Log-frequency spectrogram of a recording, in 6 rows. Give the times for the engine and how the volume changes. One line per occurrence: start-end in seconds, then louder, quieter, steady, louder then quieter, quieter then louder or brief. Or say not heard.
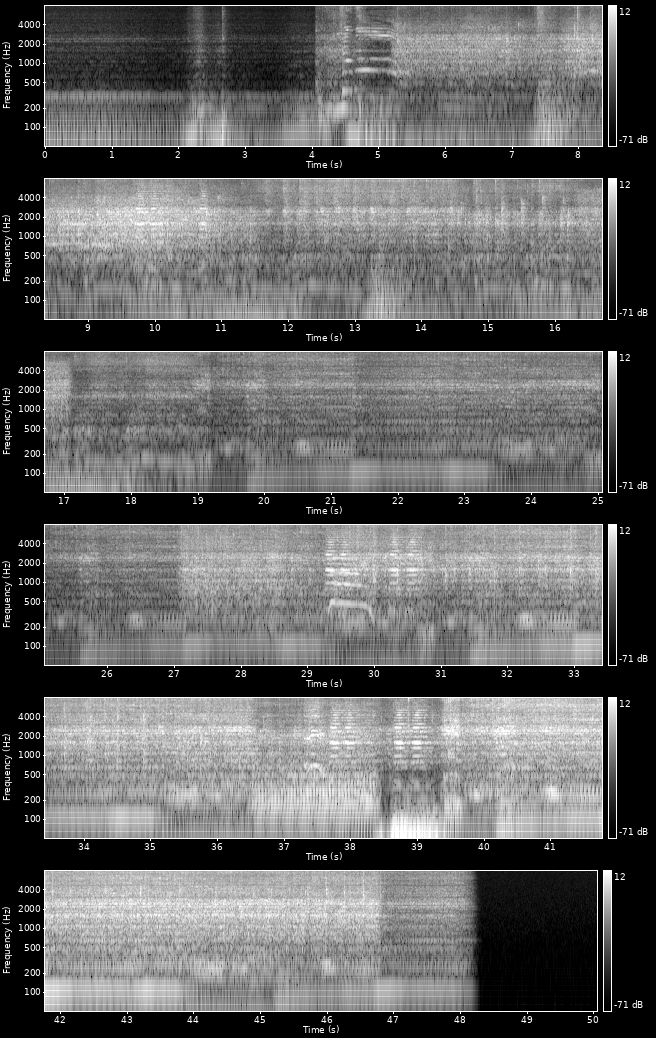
0.0-48.2 louder.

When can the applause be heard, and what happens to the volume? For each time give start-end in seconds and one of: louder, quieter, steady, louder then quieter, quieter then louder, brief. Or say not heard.
5.2-17.1 louder then quieter
27.1-46.9 louder.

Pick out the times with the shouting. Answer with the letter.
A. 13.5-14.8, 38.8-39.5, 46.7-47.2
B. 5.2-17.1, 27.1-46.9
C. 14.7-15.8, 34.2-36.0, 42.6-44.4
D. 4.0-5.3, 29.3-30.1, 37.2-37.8
D.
